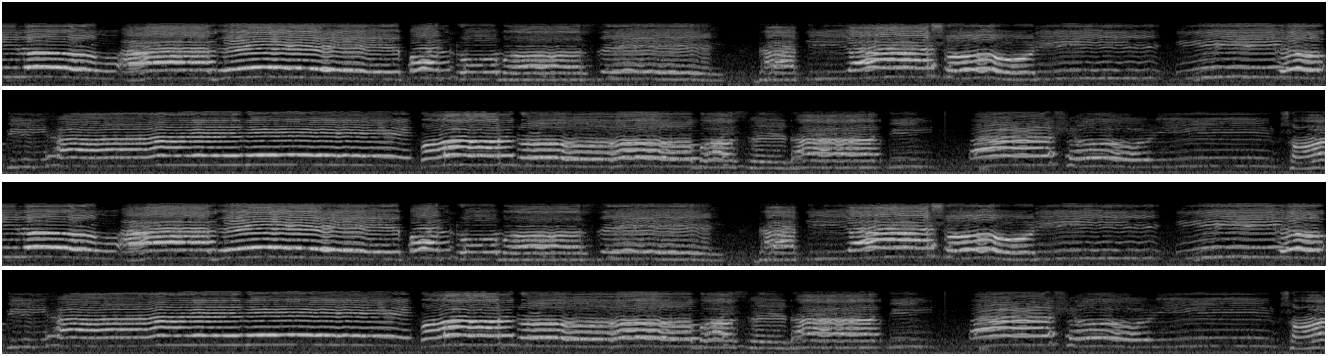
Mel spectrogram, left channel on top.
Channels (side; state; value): both; identical; correlation 1.00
